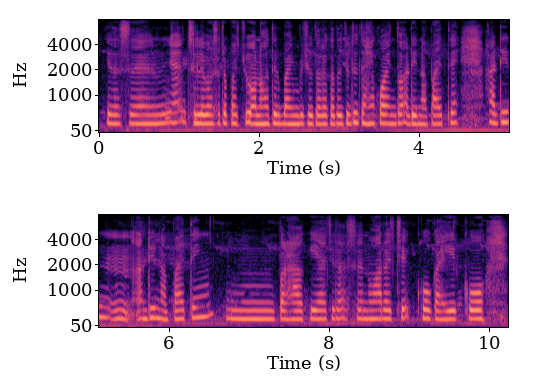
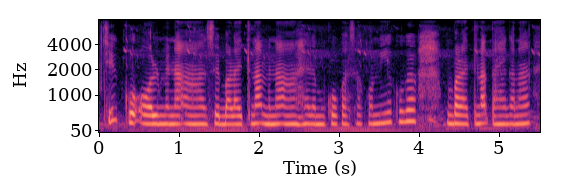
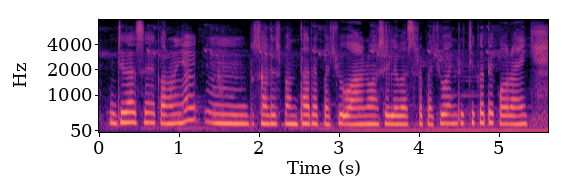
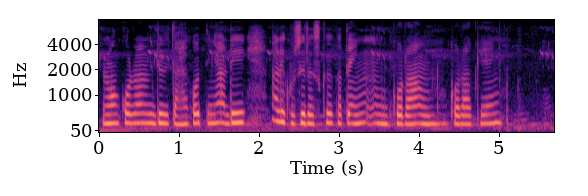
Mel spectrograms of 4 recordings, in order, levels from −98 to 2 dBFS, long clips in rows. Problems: none marked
